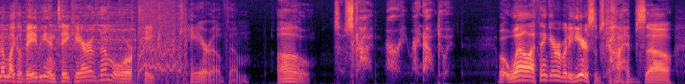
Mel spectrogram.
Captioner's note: whisper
